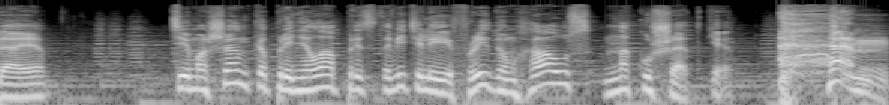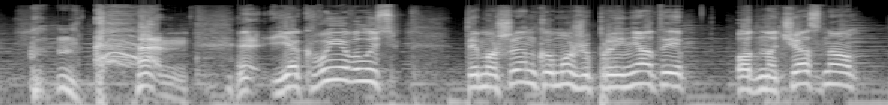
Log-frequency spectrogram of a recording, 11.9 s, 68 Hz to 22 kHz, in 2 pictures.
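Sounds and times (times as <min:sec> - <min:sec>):
speech: 0:00.0 - 0:00.4, 0:01.2 - 0:11.8
throat clearing in rough rasping bursts: 0:05.2 - 0:07.2.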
